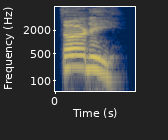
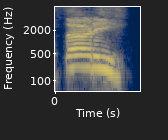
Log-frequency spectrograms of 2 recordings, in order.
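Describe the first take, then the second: First: The middle consonant sounds like a d. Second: The middle consonant sounds like a d.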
